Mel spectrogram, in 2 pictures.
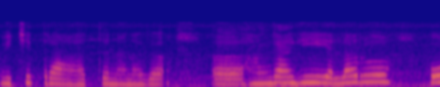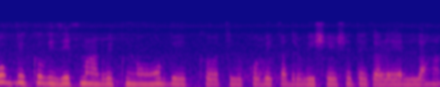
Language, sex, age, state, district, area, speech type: Kannada, female, 18-30, Karnataka, Gadag, urban, spontaneous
